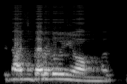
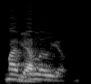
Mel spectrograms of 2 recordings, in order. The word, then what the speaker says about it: Mandaluyong: How do you pronounce Mandaluyong? – Mandaluyong. – Mandaluyong. – Yeah, Mandaluyong City.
